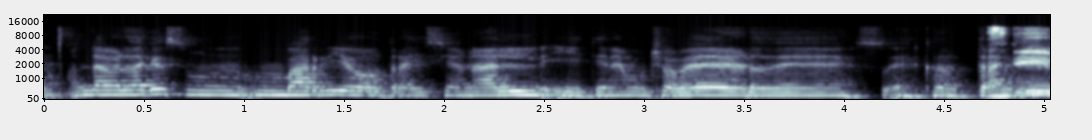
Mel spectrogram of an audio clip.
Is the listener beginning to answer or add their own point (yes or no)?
yes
